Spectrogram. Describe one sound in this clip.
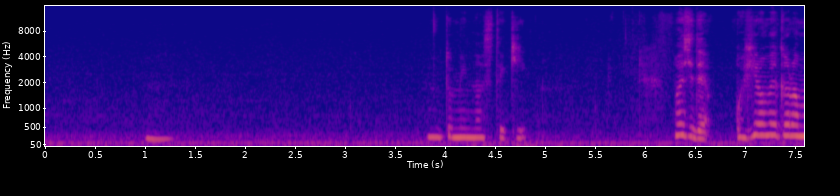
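A young woman speaks casually, close to the microphone.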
